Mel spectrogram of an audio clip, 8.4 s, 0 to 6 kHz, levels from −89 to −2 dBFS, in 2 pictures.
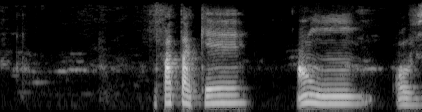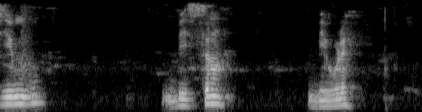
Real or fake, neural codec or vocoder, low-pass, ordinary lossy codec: real; none; 5.4 kHz; Opus, 32 kbps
